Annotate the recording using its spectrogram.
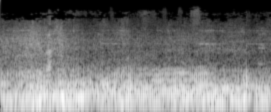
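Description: A motor vehicle's engine running nearby: a steady low hum that eases off slightly near the end.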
